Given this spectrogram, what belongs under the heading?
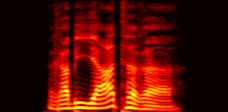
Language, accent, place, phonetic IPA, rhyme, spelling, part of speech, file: German, Germany, Berlin, [ʁaˈbi̯aːtəʁɐ], -aːtəʁɐ, rabiaterer, adjective, De-rabiaterer.ogg
- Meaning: inflection of rabiat: 1. strong/mixed nominative masculine singular comparative degree 2. strong genitive/dative feminine singular comparative degree 3. strong genitive plural comparative degree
